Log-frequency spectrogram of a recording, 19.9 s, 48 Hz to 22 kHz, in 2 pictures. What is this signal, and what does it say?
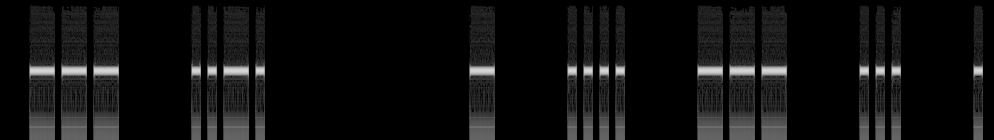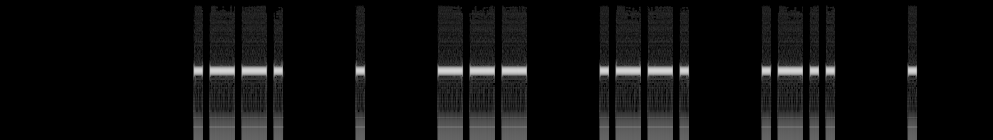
Morse code, heard as a keyed tone, about 15 wpm, spaced as for 8 wpm, 1000 Hz. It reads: OF THOSE PEOPLE
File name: qotdfiles / 8wpm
